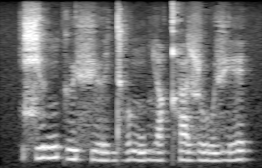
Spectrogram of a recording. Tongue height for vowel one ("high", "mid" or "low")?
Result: high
